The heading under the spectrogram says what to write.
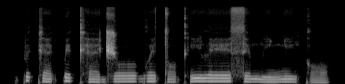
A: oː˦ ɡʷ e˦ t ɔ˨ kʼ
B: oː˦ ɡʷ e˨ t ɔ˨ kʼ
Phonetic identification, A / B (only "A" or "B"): A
